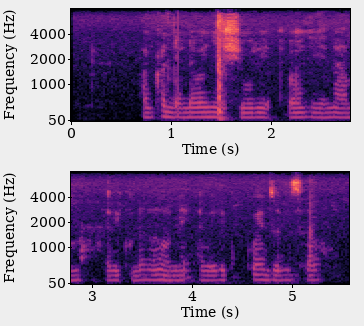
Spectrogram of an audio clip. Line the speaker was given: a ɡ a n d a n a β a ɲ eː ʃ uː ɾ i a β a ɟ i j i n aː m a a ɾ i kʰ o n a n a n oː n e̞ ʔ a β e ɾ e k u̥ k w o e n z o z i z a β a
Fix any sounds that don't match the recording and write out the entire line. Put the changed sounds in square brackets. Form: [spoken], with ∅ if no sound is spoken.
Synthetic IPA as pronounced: a ɡ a n d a n a β a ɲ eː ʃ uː ɾ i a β a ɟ i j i n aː m a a ɾ i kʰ o n a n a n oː n e̞ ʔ a β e ɾ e k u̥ k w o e n z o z i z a β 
